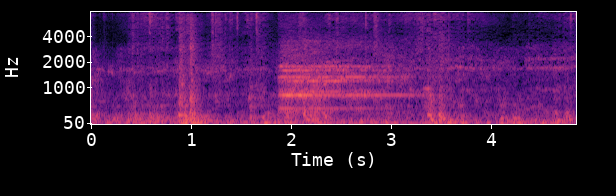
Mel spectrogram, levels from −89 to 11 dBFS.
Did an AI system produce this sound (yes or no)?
yes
